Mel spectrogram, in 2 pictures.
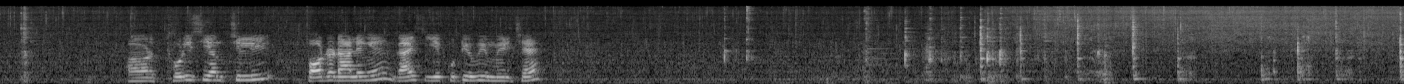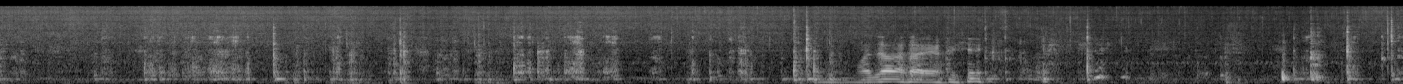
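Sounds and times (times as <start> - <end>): onions sizzling in hot oil: 0.0 - 28.0
spatula scraping a pan: 9.1 - 22.5, 23.8 - 25.2, 26.1 - 28.0.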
